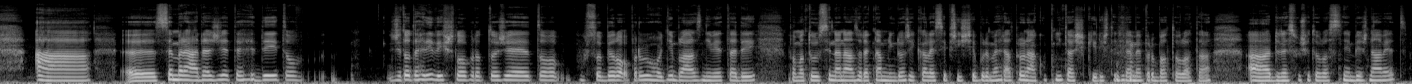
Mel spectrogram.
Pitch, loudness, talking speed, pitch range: 185 Hz, -21 LUFS, 195 wpm, 175-200 Hz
